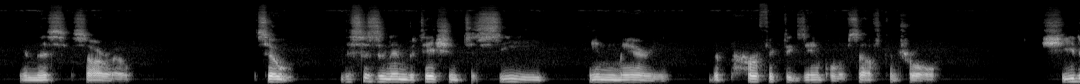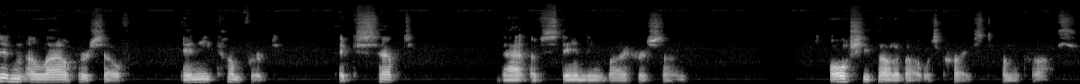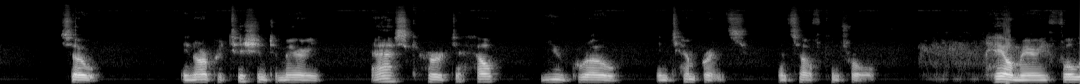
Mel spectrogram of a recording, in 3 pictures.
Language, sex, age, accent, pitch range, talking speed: English, male, 50-69, American, 105-115 Hz, 105 wpm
